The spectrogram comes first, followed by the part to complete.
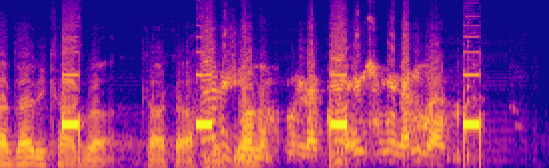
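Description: Quiz-show countdown timer beeping once a second, four short high beeps, with a voice talking between them.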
